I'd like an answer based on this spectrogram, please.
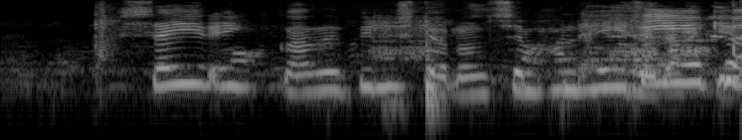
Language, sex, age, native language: Icelandic, female, 13, Icelandic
